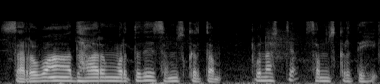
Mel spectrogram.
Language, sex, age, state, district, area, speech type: Sanskrit, male, 18-30, Karnataka, Vijayapura, rural, spontaneous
